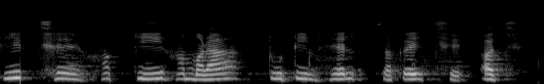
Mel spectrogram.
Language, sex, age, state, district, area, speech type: Maithili, female, 45-60, Bihar, Madhubani, rural, read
